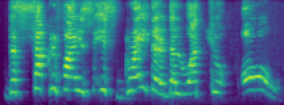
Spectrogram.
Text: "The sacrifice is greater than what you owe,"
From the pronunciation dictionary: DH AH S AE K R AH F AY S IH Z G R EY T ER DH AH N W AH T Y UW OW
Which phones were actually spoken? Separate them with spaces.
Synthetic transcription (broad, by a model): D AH S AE K R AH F AY S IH S G R EY T ER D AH N W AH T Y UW OW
